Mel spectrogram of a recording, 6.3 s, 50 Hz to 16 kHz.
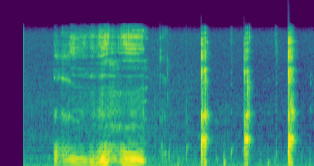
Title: Closed Mouth Burps Mixed With Rapid-Fire Burping #1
